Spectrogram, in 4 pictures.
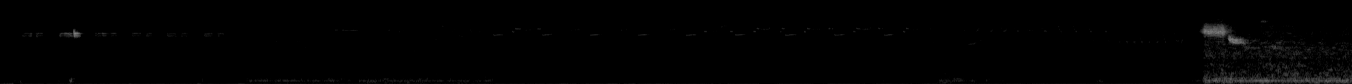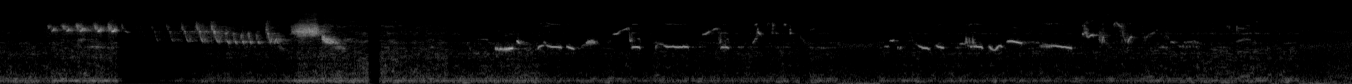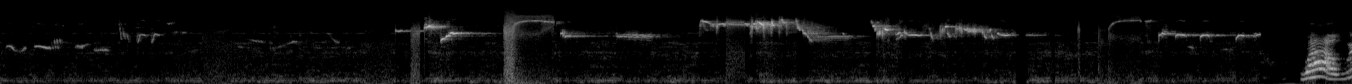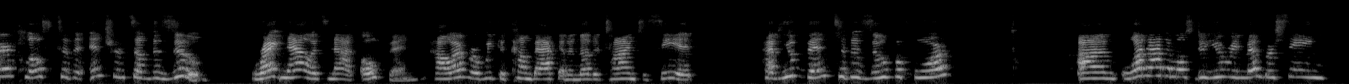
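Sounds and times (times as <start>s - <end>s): songbirds singing: 0.1s - 39.7s.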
